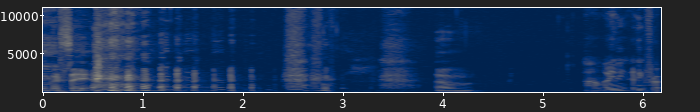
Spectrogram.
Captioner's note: laughter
